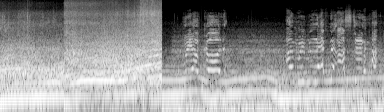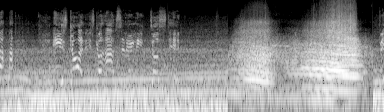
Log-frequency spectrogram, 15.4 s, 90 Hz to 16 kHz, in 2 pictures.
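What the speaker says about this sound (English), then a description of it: "So the Golf takes a win over the V8 powered Aston Martin Vantage" A modified VW Golf R races a V8-powered Aston Martin Vantage, loud engine tones rising and falling through gear changes, with a roaring drive-by surge near the end.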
